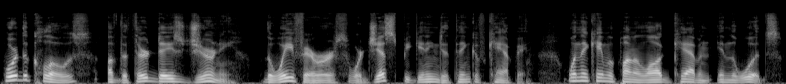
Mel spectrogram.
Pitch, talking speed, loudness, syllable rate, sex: 115 Hz, 205 wpm, -19 LUFS, 5.4 syllables/s, male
